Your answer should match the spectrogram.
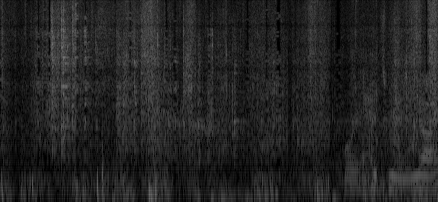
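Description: Faint, scattered knocks and creaks of a metal ladder-style treestand as it is tipped over and lowered by hand.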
